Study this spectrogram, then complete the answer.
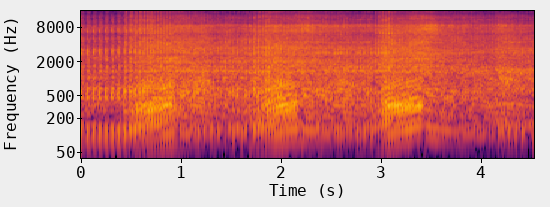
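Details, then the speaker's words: Yamaha Mio Sporty scooter that died completely, after cleaning clogged carburetor pilot and main jets (air filter still needs replacing): small single revs cleanly three times and settles to steady idle; healthy throttle response. "sudah respon dengan sempurna dan akan kita konfirmasikan juga kepada pemiliknya"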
